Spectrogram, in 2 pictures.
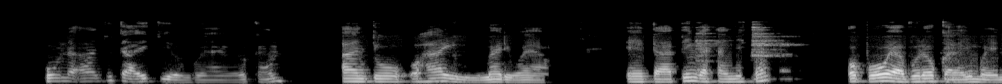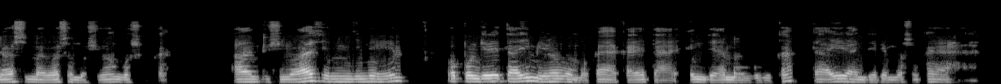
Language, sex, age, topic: Oshiwambo, female, 25-35, finance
